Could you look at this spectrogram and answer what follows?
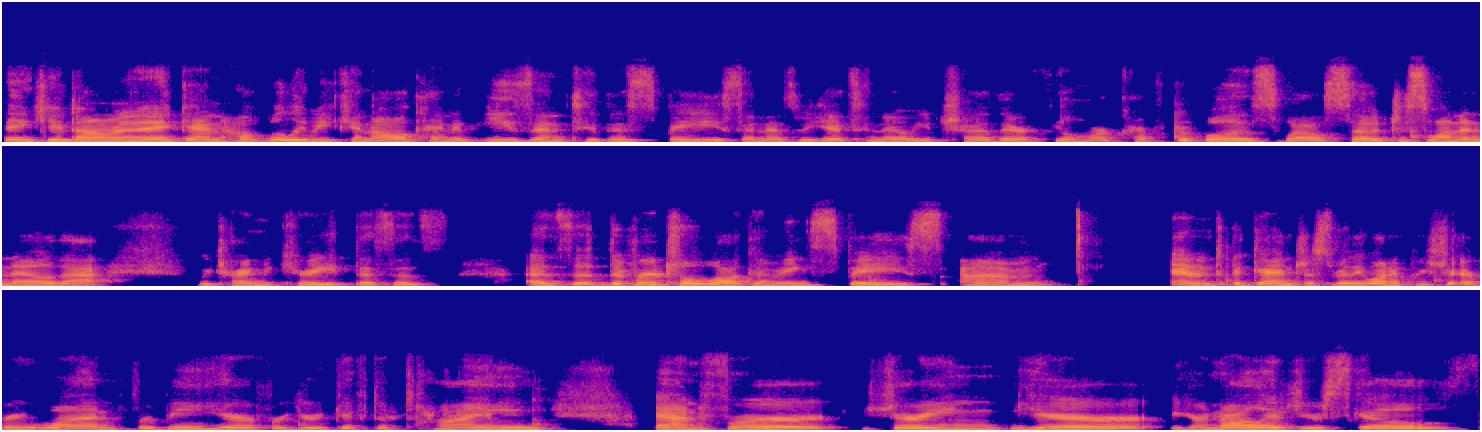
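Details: Adult woman speaking; normal speech.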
